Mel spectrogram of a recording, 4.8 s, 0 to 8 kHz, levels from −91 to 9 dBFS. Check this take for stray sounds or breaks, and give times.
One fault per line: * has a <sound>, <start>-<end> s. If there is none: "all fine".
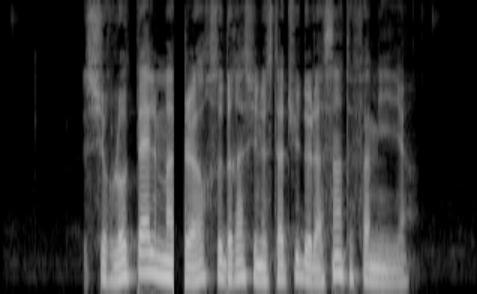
* has a dropout, 1.7-1.9 s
